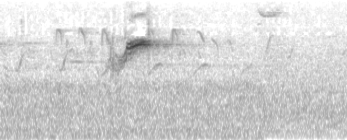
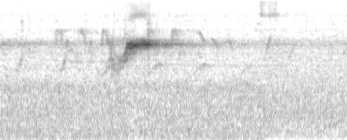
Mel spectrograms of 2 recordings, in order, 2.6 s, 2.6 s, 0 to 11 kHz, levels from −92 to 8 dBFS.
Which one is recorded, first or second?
first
